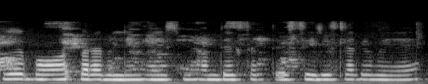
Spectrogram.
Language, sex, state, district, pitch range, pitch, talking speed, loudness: Hindi, female, Tripura, West Tripura, 220-230 Hz, 225 Hz, 170 wpm, -15 LUFS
